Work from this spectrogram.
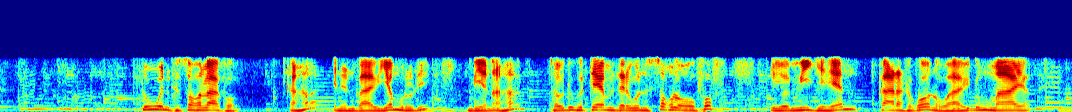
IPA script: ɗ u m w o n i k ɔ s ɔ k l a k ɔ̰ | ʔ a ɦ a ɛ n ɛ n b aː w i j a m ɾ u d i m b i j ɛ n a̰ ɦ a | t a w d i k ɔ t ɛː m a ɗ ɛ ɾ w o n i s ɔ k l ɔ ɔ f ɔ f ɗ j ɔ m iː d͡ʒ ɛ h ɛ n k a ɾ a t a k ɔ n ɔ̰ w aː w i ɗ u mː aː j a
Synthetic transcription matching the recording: ɗ u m w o n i k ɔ s ɔ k l a k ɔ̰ | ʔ a ɦ a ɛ n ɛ n b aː w i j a m ɾ u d i m b i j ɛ n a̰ ɦ a | t a w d i k ɔ t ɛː m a d ɛ ɾ w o n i s ɔ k l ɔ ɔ f ɔ f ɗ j ɔ m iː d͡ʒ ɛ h ɛ n k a ɾ a t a k ɔ n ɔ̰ w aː w i ɗ u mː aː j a

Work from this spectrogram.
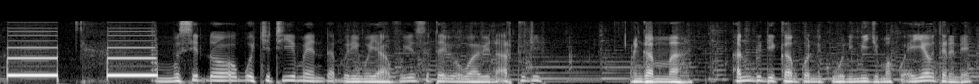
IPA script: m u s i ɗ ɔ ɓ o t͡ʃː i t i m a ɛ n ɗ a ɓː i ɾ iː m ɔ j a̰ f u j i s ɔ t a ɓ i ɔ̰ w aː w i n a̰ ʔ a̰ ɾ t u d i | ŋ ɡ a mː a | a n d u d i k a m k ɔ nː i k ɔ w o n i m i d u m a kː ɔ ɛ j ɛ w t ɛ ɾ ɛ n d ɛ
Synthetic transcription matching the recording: m u s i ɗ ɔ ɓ o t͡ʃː i t i m a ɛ n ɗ a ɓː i ɾ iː m ɔ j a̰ f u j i s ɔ t a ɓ i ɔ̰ w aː w i n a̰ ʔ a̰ ɾ t u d i | ŋ ɡ a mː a | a n d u d i k a m k ɔ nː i k ɔ w o n i m i d͡ʒ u m a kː ɔ ɛ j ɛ w t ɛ ɾ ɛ n d ɛ

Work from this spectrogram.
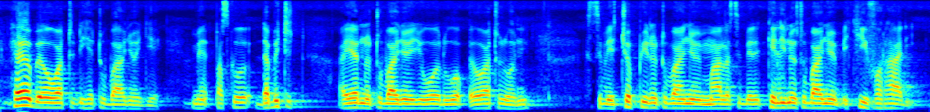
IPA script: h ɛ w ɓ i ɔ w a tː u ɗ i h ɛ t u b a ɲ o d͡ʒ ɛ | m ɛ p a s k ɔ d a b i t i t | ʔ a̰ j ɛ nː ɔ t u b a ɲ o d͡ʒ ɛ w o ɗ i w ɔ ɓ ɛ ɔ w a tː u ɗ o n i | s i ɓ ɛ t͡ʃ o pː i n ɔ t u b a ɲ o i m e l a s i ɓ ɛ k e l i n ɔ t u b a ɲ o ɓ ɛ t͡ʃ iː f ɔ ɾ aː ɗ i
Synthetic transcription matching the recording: h ɛ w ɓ ɛ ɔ w a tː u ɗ i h ɛ t u b a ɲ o d͡ʒ ɛ | m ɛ p a s k ɔ d a b i t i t | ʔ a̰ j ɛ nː ɔ t u b a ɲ o d͡ʒ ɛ w o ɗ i w ɔ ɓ ɛ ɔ w a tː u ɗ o n i | s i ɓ ɛ t͡ʃ o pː i n ɔ t u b a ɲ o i m a l a s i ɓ ɛ k e l i n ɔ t u b a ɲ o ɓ ɛ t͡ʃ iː f ɔ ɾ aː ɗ i

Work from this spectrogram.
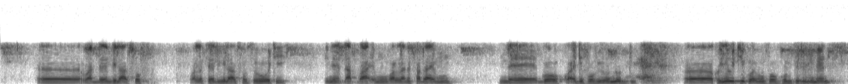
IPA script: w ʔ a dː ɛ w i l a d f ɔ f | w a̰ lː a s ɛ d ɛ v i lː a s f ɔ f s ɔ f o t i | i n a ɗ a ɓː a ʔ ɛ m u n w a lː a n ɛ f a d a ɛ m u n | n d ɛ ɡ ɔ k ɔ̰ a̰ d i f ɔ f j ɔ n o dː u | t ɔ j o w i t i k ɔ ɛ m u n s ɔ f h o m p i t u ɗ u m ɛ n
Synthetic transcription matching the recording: w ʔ a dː ɛ v i l a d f ɔ f | w a̰ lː a s ɛ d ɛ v i l a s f ɔ f s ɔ h o t i | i n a ɗ a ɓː a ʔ ɛ m u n w a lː a n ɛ f a d a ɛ m u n | n d ɛ ɡ ɔ k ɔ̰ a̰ d i f ɔ f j ɔ n o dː u | k ɔ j o w i t i k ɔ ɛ m u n f ɔ f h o m p i t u ɗ u m ɛ n

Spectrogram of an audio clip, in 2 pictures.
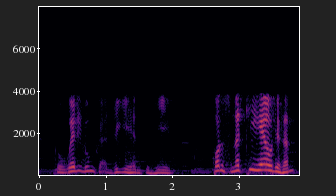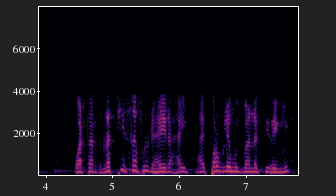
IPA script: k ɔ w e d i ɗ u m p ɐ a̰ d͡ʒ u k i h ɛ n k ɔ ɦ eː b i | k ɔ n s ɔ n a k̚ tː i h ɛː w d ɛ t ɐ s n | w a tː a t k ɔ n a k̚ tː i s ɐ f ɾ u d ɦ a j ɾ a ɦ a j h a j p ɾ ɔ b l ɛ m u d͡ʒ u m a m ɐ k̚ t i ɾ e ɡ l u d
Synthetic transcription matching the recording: k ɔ w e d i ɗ u m k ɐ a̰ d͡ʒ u ɡ i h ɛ n k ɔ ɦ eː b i | k ɔ n s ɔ n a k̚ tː i h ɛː w d ɛ t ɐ n | w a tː a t k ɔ n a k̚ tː i s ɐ f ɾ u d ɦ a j ɾ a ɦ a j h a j p ɾ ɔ b l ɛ m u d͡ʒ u m a n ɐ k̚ t i ɾ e ɡ l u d

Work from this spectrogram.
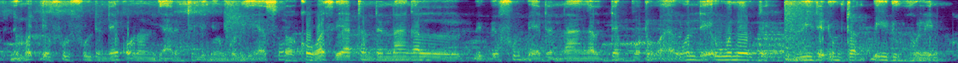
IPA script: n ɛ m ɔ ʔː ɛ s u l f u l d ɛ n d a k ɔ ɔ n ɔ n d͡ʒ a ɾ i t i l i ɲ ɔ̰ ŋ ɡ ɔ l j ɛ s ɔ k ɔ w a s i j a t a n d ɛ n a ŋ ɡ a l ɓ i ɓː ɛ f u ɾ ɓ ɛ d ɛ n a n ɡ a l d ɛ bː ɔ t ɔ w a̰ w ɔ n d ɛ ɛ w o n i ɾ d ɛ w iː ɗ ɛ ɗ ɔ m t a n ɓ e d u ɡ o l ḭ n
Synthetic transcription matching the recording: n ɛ m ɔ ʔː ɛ f u l f u l d ɛ n d ɛ k ɔ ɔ n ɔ n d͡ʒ a ɾ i t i l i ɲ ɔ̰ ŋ ɡ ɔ l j ɛ s ɔ k ɔ w a s i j a t a n d ɛ n a ŋ ɡ a l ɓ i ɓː ɛ f u l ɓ ɛ d ɛ n a ŋ ɡ a l d ɛ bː ɔ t ɔ w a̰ w ɔ n d ɛ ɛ w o n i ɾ d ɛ w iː d ɛ ɗ u m t a n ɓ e d u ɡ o l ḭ n

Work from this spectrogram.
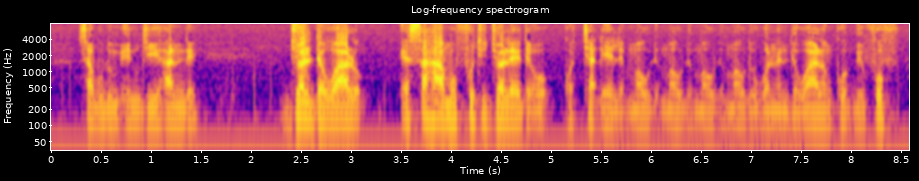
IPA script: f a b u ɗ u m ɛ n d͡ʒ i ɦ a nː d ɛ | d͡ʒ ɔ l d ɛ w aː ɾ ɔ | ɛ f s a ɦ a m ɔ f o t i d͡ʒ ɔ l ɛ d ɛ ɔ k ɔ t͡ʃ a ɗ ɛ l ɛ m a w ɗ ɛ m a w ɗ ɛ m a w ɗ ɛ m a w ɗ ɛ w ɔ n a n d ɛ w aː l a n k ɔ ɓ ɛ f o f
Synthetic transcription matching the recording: s a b u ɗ u m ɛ n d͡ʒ i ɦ a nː d ɛ | d͡ʒ ɔ l d ɛ w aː l ɔ | ɛ s a ɦ a m ɔ f o t i d͡ʒ ɔ l ɛ d ɛ ɔ k ɔ t͡ʃ a ɗ ɛ l ɛ m a w ɗ ɛ m a w ɗ ɛ m a w ɗ ɛ m a w ɗ ɛ w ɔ n a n d ɛ w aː l a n k ɔ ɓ ɛ f o f

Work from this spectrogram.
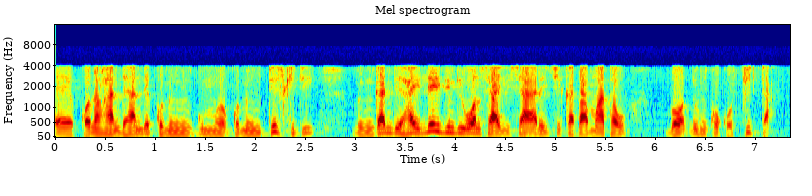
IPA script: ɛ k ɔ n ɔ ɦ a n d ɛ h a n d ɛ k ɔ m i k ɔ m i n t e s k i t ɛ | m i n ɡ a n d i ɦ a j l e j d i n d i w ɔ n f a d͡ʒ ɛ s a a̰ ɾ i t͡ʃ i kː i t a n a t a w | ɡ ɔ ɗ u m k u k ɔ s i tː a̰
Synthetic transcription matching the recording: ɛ k ɔ n ɔ ɦ a n d ɛ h a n d ɛ k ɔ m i k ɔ m i n t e s k i t i | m i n ɡ a n d i ɦ a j l e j d i n d i w ɔ n s a d͡ʒ i s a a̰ ɾ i t͡ʃ i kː a t a m a t a w | b ɔ ɗ u m k ɔ k ɔ f i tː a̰

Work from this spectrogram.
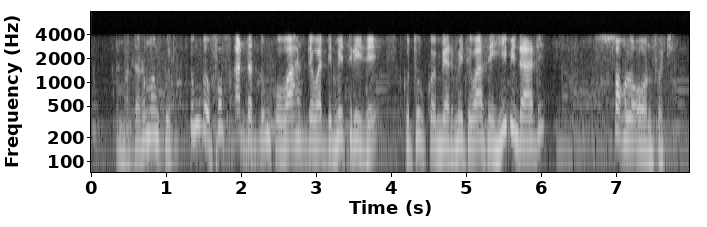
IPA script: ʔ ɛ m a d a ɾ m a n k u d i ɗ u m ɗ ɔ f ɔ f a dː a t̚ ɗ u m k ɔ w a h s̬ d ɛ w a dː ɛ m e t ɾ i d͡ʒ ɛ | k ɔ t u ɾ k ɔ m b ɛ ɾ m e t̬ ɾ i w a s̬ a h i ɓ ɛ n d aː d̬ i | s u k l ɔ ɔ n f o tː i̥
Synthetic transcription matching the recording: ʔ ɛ m a d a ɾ m a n k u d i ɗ u m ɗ ɔ f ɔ f a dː a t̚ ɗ u m k ɔ w a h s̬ d ɛ w a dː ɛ m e t ɾ i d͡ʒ ɛ | k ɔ t u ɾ k ɔ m b ɛ ɾ m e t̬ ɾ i w a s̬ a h i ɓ i n d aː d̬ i | s ɔ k l ɔ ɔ n f o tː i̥

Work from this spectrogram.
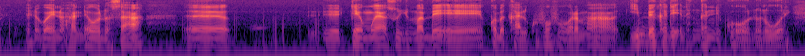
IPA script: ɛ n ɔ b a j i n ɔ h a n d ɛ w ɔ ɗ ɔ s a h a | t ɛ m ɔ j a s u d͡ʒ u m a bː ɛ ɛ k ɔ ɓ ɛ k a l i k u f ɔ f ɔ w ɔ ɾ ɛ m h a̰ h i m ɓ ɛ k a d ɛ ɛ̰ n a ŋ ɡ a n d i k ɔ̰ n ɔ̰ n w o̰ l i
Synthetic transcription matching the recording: ɛ n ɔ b a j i n ɔ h a n d ɛ w ɔ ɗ ɔ s a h a | t ɛ m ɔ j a s u d͡ʒ u m a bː ɛ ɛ k ɔ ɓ ɛ k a l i k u f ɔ f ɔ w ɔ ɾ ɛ m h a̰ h i m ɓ ɛ k a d i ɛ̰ n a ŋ ɡ a n d i k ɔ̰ n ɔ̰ n w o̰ ɾ i

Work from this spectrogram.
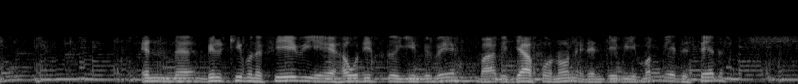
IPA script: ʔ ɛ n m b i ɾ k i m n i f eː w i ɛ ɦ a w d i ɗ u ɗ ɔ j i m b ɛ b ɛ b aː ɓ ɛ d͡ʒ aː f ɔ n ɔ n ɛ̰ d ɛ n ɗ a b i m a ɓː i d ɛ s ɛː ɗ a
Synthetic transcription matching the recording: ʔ ɛ n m b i l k i m n a f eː w i ɛ ɦ a w d i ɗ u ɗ ɔ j i m b ɛ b ɛ b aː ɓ ɛ d͡ʒ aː f ɔ n ɔ n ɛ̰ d ɛ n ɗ e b i m a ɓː ɛ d ɛ s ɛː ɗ a

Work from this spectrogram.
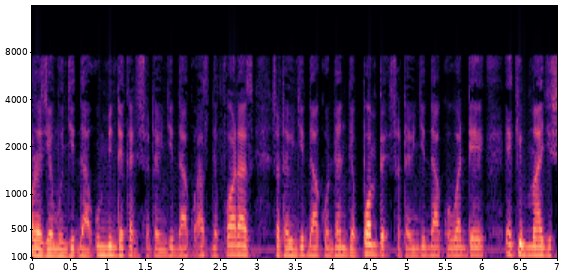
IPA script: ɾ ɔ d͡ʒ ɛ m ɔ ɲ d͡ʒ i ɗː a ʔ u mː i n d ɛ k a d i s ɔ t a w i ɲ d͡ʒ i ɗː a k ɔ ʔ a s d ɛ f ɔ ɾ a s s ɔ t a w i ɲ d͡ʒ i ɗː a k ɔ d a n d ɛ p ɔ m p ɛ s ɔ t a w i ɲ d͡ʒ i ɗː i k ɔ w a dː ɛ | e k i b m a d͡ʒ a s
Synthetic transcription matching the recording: ɾ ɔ d͡ʒ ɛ m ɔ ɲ d͡ʒ i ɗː a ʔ u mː i n d ɛ k a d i s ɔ t a w i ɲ d͡ʒ i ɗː a k ɔ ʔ a s d ɛ f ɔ ɾ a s s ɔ t a w i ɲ d͡ʒ i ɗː a k ɔ d a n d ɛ p ɔ m p ɛ s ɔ t a w i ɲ d͡ʒ i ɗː a k ɔ w a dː ɛ | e k i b m a d͡ʒ i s

